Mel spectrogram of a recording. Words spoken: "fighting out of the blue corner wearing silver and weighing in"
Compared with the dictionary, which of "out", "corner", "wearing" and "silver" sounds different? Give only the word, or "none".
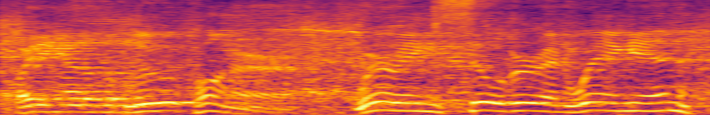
none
